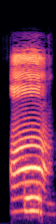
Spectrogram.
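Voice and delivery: A as a bare vowel, loud and held; silent initial consonant. Shown as a demonstration. Teacher modelling vowel-only reading, loud sustained A. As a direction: open straight into A. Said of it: "langsung ke huruf vokalnya".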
